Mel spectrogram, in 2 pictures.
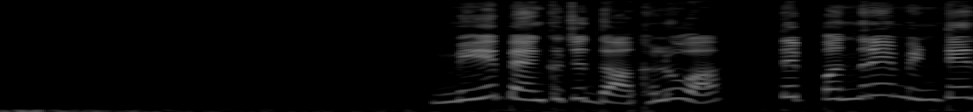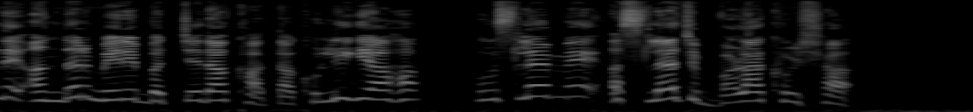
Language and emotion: Dogri, happy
